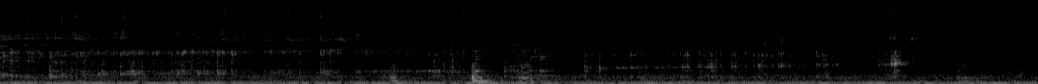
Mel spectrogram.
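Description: Water poured from a stainless saucepan into an insulated stainless steel bottle, a faint, steady filling sound, with one light knock just before five seconds in.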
